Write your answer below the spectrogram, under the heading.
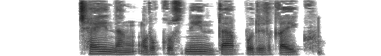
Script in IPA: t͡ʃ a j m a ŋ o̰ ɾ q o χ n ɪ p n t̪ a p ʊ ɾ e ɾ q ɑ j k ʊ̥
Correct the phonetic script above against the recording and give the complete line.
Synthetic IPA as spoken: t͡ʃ a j n a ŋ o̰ ɾ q o s n ɪ n t̪ a p ʊ ɾ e ɾ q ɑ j k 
